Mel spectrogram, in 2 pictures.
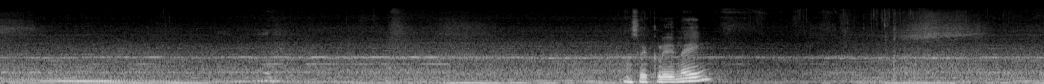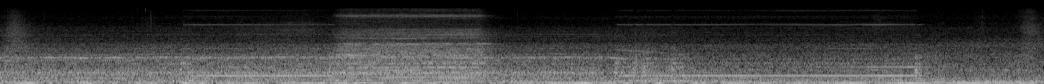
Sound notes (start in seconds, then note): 6.9 printer machine noise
